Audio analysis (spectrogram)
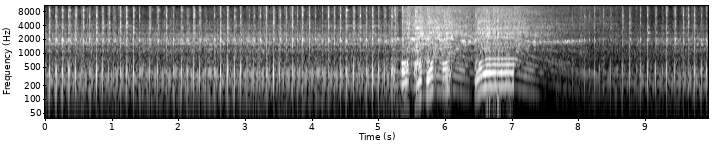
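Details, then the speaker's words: Husqvarna 3120XP chainsaw after lean-condition carburetor fix, limited high-speed needle drilled out: pops evenly then snaps to a clean high scream at wide open throttle, maybe about 12.5–12.8k rpm, no bogging; tuned correctly. "Yeah, that's how it's supposed to sound, right? At wide open throttle, it's supposed to go, whoa, and it just has that ever so slightly with that limited high drilled out."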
